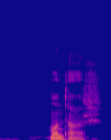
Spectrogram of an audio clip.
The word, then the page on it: montage: Australian English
